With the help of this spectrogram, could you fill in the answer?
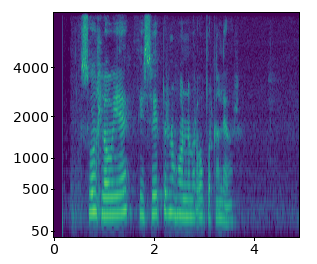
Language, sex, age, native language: Icelandic, female, 50-59, Icelandic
